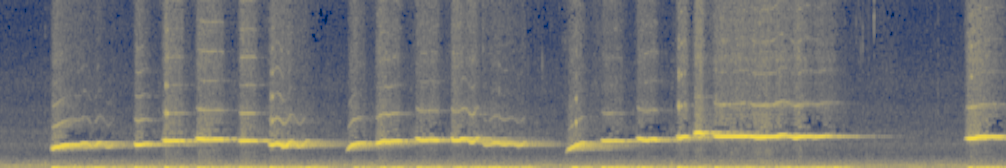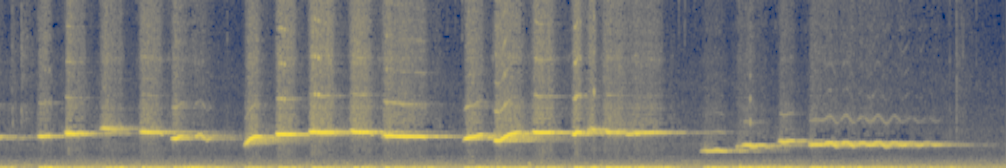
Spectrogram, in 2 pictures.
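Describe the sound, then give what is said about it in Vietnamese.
A man softly whistles a lilting tune through pursed lips to accompany his beloved's singing at night, a string of gliding, rising phrases with short pauses between them, over a steady low rumble. No singing voice is audible. “Chàng quýt sáo miệng nho nhỏ đệm theo tiếng hát của người yêu.”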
